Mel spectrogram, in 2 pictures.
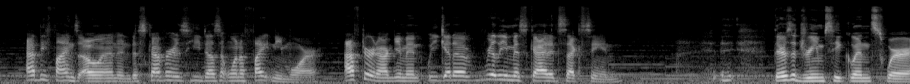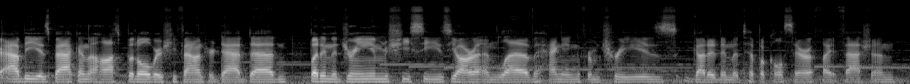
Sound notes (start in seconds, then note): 6.4 exasperated noise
